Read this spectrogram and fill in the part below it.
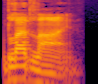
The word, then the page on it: bloodline: American English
